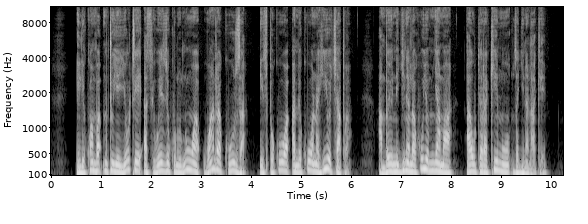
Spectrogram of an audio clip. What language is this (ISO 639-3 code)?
swa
